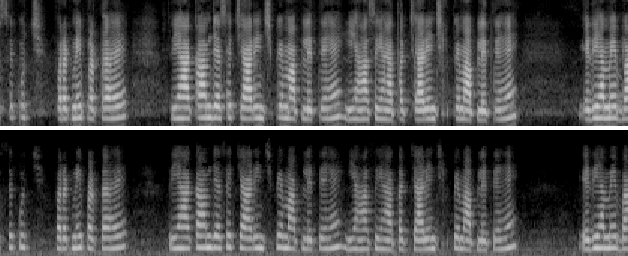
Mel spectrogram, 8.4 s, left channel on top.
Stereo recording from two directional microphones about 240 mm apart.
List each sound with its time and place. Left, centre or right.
0.8 s a woman's voice: left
